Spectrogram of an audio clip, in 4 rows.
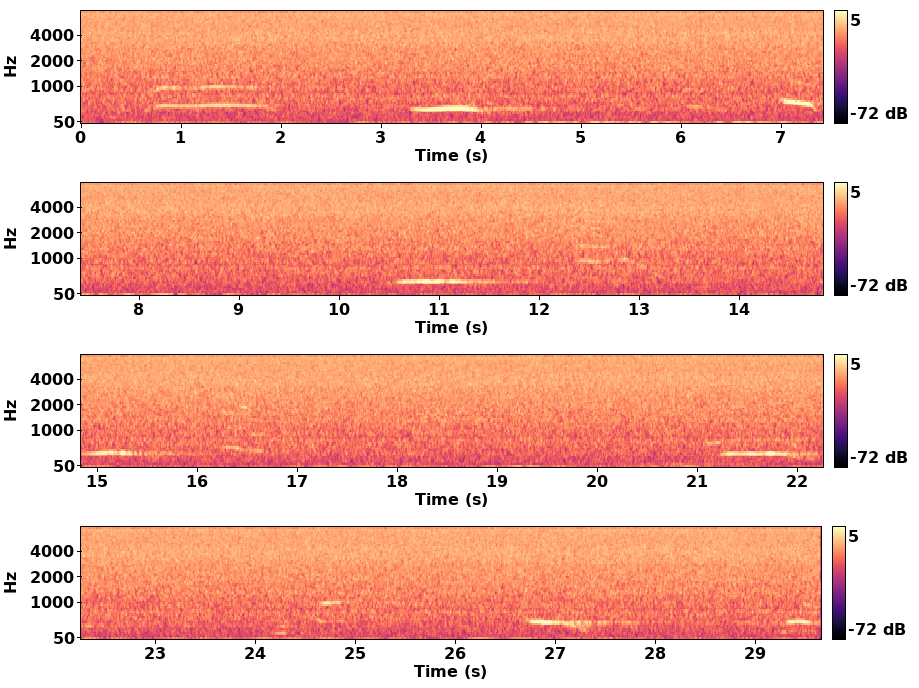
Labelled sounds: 0.7	1.5	humpback whale, 0.80 to 1.1 kHz
12.4	12.7	humpback whale, 0.86 to 0.99 kHz
24.7	24.9	humpback whale, 0.93 to 1.1 kHz

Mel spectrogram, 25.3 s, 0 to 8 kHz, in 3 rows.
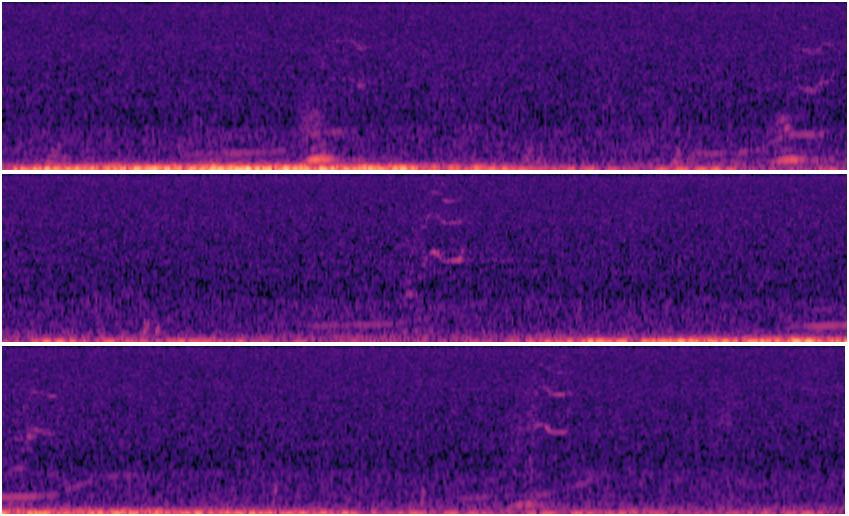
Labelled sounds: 3.0	3.2	humpback whale, 0.80 to 1.1 kHz
7.9	8.3	humpback whale, 1.5 to 3.4 kHz
12.6	13.1	humpback whale, 1.4 to 3.4 kHz
17.0	17.5	humpback whale, 1.4 to 1.8 kHz
22.2	22.6	humpback whale, 1.5 to 3.8 kHz

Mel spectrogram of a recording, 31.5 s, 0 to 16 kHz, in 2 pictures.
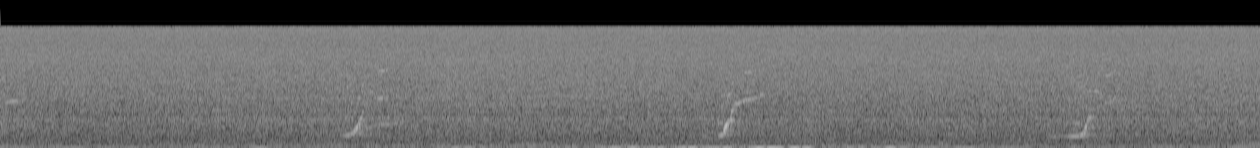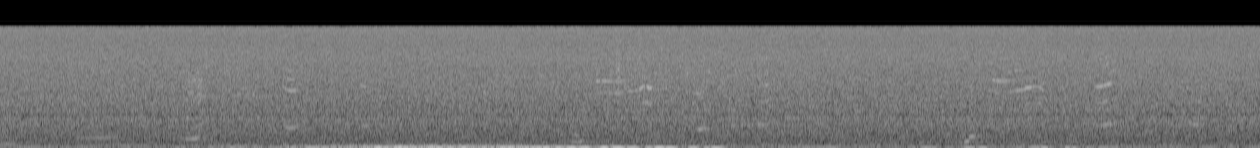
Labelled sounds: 9.1	9.6	humpback whale, 0.86 to 1.5 kHz
23.2	23.9	humpback whale, 1.5 to 2.1 kHz
28.1	28.8	humpback whale, 1.5 to 2.1 kHz
29.4	29.7	humpback whale, 1.7 to 1.9 kHz

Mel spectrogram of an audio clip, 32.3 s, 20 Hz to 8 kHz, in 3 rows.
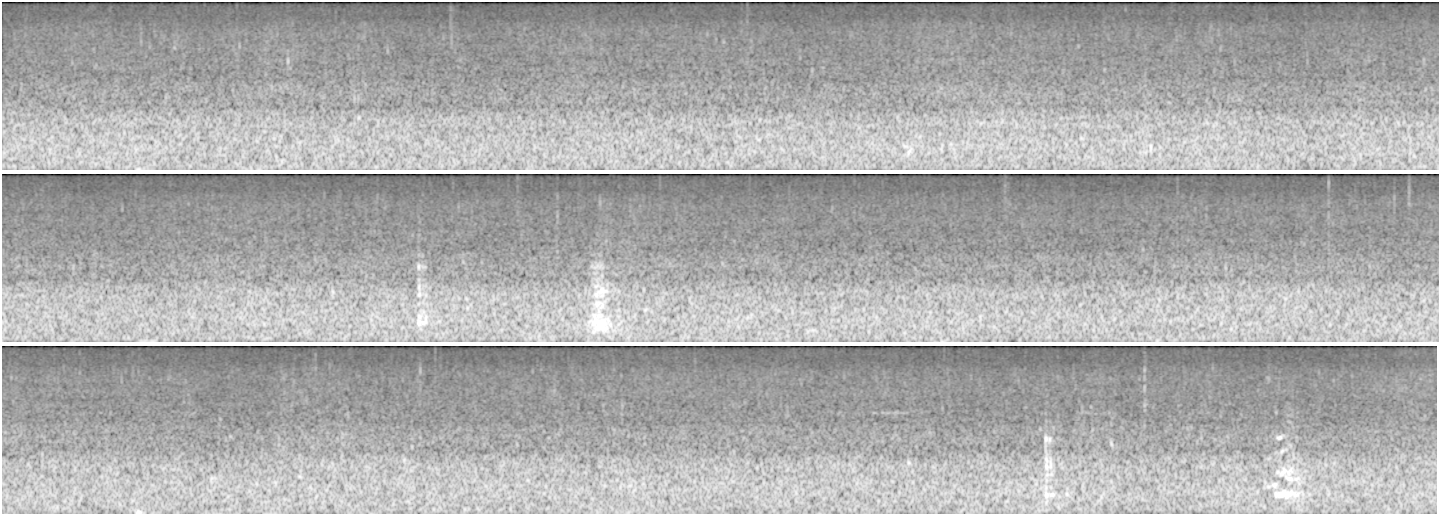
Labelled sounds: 28.1	28.4	water noise, 2.3 to 2.4 kHz

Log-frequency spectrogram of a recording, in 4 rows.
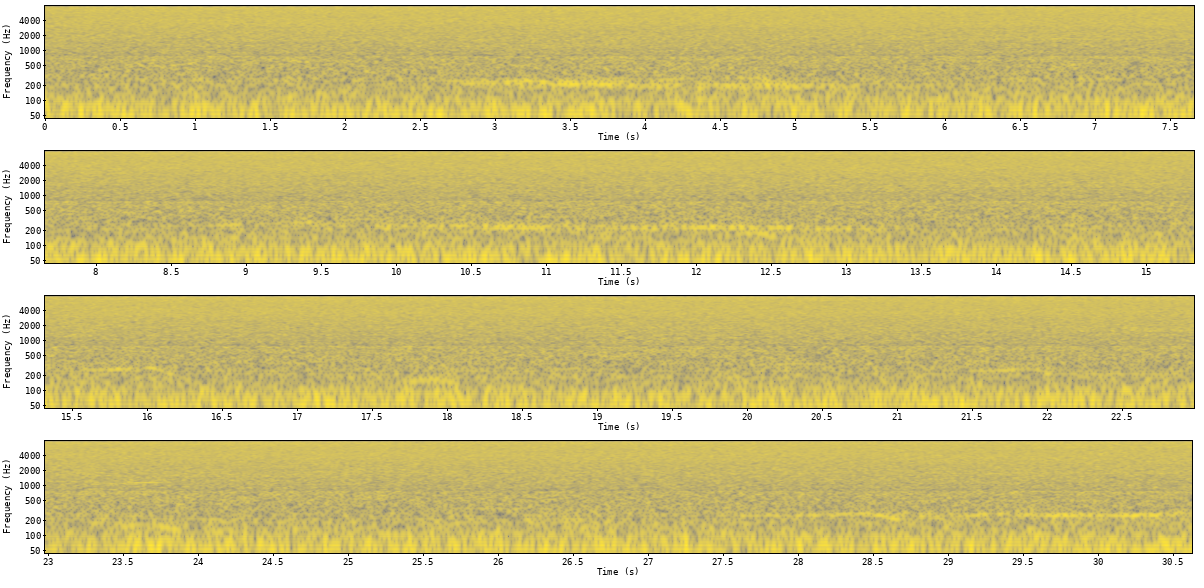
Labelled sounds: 23.5	23.8	humpback whale, 1.1 to 1.2 kHz

